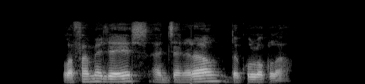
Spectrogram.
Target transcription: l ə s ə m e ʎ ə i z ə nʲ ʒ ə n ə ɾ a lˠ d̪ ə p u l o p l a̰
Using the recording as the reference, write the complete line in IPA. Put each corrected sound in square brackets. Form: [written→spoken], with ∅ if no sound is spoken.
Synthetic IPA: l ə [s→f] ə m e ʎ ə [i→e] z ə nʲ ʒ ə n ə ɾ a lˠ d̪ ə [p→k] u l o [p→k] l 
